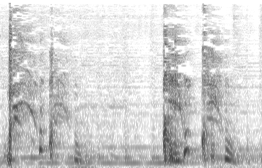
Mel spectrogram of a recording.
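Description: Dry coughing from an irritated, dry throat comes in two clusters of a few harsh, rasping bursts, with a short quiet gap between them.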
